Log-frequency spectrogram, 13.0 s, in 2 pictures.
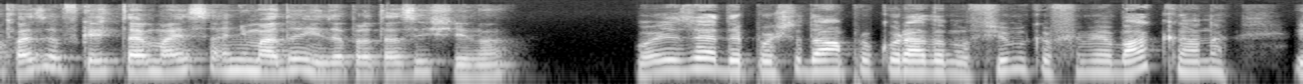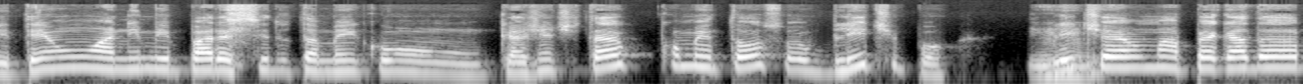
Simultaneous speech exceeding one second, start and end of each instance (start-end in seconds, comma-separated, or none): none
